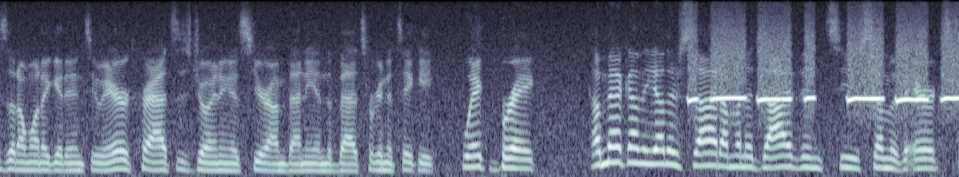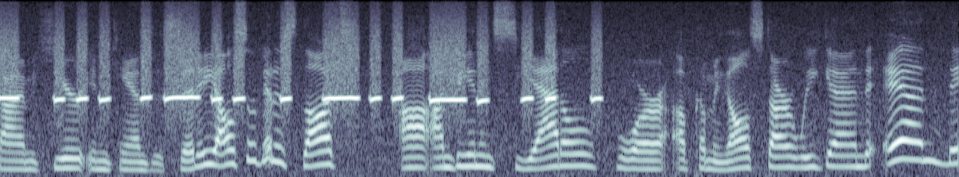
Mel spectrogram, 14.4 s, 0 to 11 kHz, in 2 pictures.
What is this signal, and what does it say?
Morse code (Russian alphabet), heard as a whistle, hand-sent with a straight key, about 14 wpm, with speech in English. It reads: ПОСЛЕДНИЕ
